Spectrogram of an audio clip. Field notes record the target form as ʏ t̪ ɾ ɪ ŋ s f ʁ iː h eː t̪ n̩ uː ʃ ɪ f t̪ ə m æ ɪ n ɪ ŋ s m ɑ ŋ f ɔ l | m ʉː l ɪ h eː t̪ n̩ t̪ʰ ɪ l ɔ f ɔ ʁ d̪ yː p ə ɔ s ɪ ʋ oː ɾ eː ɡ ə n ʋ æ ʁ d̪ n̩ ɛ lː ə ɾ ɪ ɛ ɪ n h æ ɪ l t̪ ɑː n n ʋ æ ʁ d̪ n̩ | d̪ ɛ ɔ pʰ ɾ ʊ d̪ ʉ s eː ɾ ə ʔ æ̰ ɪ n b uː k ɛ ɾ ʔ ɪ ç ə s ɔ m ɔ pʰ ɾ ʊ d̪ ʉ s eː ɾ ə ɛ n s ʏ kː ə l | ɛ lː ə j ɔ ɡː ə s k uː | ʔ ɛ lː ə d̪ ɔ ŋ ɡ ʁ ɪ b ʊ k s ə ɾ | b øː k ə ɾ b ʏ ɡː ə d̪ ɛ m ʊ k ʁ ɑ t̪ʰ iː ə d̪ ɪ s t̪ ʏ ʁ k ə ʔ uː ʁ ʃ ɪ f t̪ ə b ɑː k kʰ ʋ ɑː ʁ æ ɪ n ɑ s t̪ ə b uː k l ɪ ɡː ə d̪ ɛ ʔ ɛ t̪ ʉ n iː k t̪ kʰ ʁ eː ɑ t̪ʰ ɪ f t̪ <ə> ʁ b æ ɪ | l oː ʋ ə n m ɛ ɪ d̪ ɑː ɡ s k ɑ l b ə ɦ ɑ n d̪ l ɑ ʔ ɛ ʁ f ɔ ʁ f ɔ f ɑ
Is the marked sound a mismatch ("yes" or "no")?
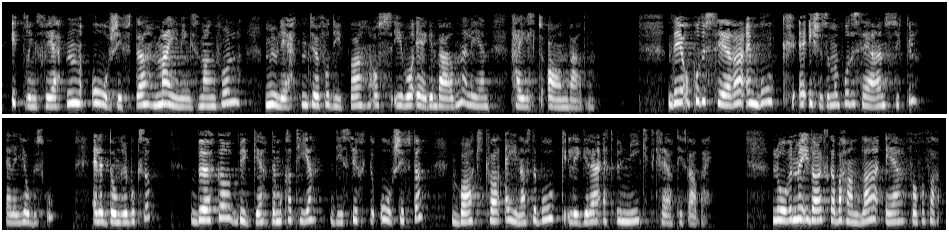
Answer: yes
